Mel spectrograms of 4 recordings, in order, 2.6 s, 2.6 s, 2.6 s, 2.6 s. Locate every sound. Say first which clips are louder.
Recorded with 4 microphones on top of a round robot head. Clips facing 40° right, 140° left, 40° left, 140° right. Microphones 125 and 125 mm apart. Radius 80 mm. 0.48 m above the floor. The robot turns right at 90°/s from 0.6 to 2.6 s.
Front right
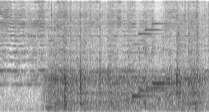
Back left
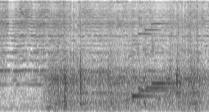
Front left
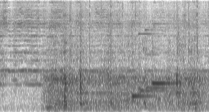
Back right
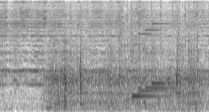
1.6 s a ringtone: back left 2 dB, front left 2 dB; 100° left, 1.3 m; by 2.4 s 165° left, 1.3 m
